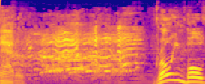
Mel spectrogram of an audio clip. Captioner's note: women laughing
